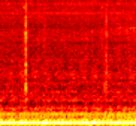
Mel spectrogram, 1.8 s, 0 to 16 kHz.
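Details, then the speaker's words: 2001 Dodge Ram 1500, 5.2L V8, after replacing the MAP sensor for surging and code P0107: low, steady rumble with no dips or surging; smooth, normal idle. "so we see a difference vehicle is sounding a lot better damn sensor"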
